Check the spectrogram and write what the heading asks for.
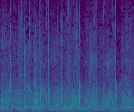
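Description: Scattered applause from a small stadium crowd, many irregular hand claps, over faint background music.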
